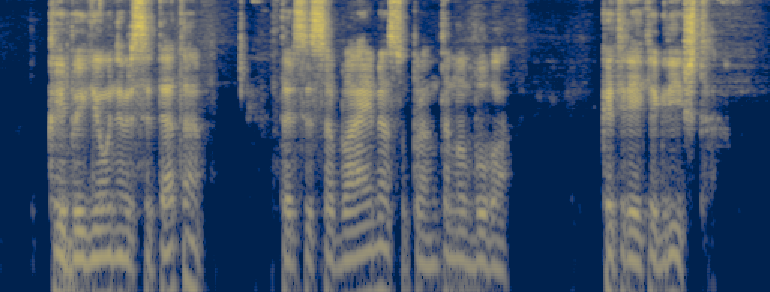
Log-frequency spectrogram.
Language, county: Lithuanian, Panevėžys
